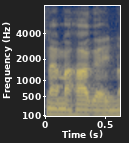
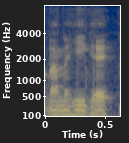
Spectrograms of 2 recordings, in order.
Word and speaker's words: Namahage: I think I've been saying it wrong. I think it's Namahage, not Namahige, but whatever.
